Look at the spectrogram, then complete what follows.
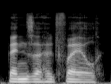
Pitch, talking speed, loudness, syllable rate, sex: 115 Hz, 160 wpm, -15 LUFS, 5.4 syllables/s, male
